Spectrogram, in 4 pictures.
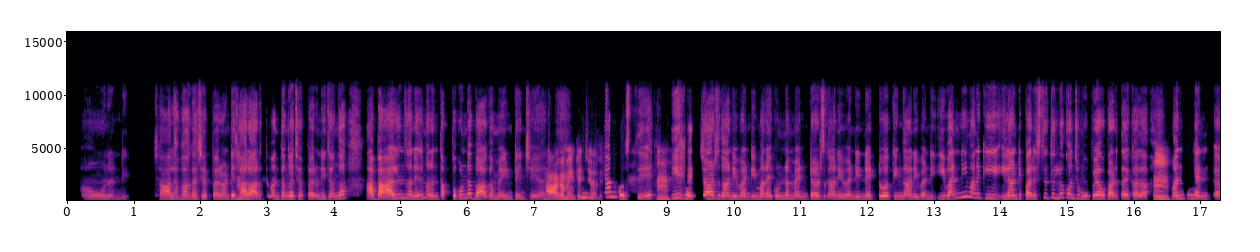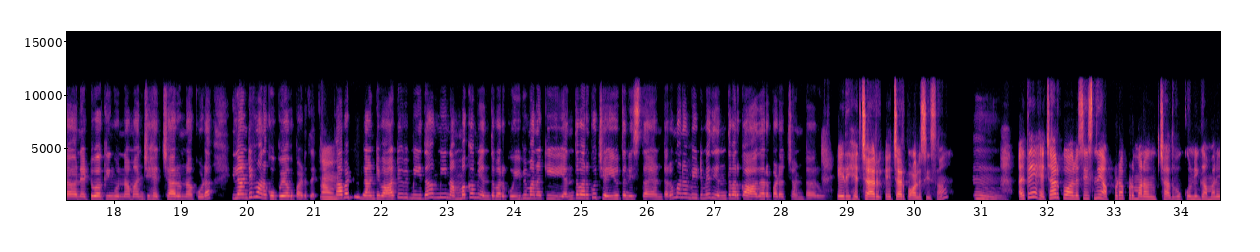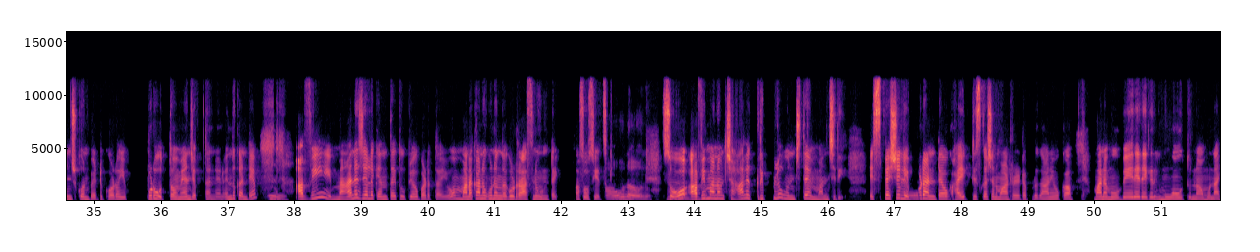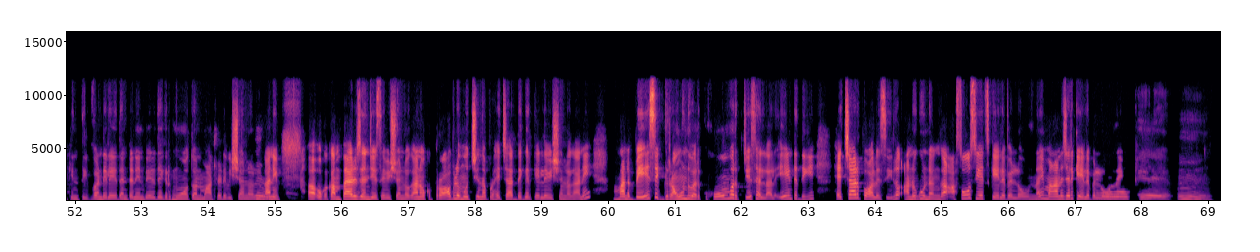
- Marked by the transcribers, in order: in English: "మెయింటైన్"; in English: "మెయింటైన్"; in English: "హెచ్ఆర్స్"; in English: "మెంటర్స్"; in English: "నెట్‌వర్కింగ్"; in English: "హెచ్ఆర్"; in English: "హెచ్ఆర్ పాలిసీస్‌ని"; stressed: "ఎప్పుడు"; other background noise; in English: "అసోసియేట్స్‌కి. సో"; in English: "గ్రిప్‌లో"; in English: "ఎస్పెషల్లీ"; in English: "హైక్ డిస్కషన్"; in English: "మూవ్"; in English: "మూవ్"; sniff; in English: "కంపారిజన్"; in English: "హెచ్ఆర్"; in English: "బేసిక్ గ్రౌండ్ వర్క్, హోమ్ వర్క్"; in English: "హెచ్ఆర్ పాలిసీలో"; in English: "అసోసియేట్స్‌కే లెవెల్‌లో"; in English: "మేనేజర్‌కే లెవెల్‌లో"
- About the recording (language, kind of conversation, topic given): Telugu, podcast, ఆఫీస్ పాలిటిక్స్‌ను మీరు ఎలా ఎదుర్కొంటారు?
